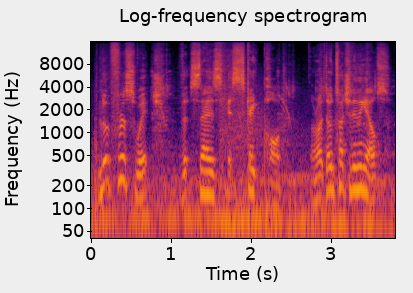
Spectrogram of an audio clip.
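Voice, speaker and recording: An actor playing a nervous, bumbling little robot guide in a video game, rambling, hesitant and forever correcting himself. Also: male voice, a little high, moderate pace, noisy background, lightly acted. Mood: bossy, jittery. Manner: babbling, hesitant, self-correcting, excitable. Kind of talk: comic video game dialogue.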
